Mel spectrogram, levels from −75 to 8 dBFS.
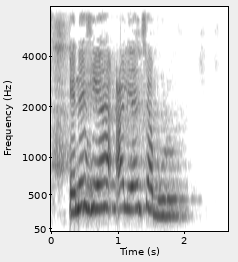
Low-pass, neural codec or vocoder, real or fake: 7.2 kHz; vocoder, 44.1 kHz, 128 mel bands every 256 samples, BigVGAN v2; fake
